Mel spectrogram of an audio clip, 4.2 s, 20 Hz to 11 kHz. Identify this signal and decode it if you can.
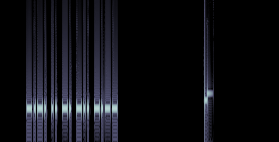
Morse code, heard as a keyed tone, about 44 wpm, 700 Hz. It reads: CINDY
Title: USA Common Names - Max 5 Letters - 45wpm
